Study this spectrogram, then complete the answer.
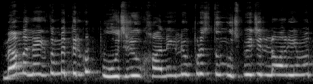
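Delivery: high-pitched, indignant retold scolding; worked-up anger. Telling viewers how she scolded Gunnu, exasperated. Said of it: "मेरे को इतनी गुस्सा आई है".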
